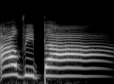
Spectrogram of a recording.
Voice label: nooo, Speech Kidz; Worms Armageddon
